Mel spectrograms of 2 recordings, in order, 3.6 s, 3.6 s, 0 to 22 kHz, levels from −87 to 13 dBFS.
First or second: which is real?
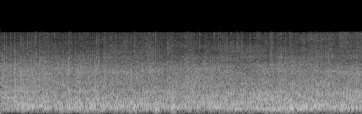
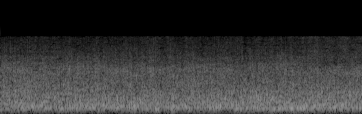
second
